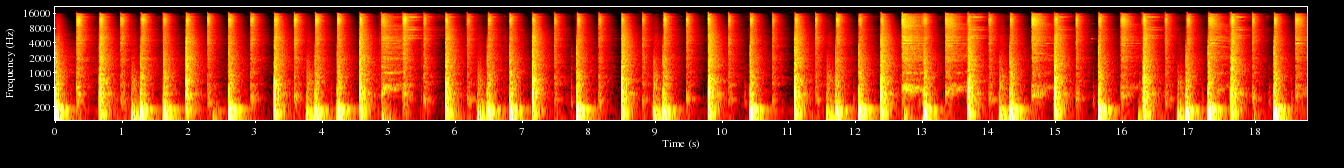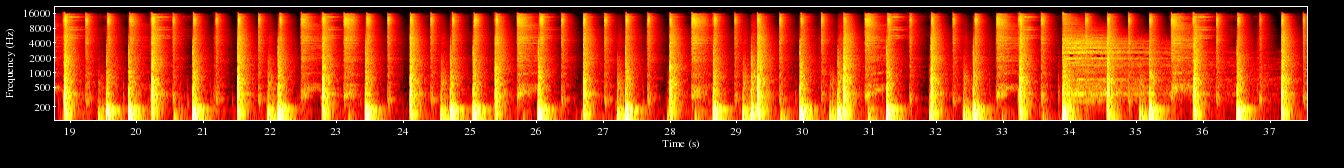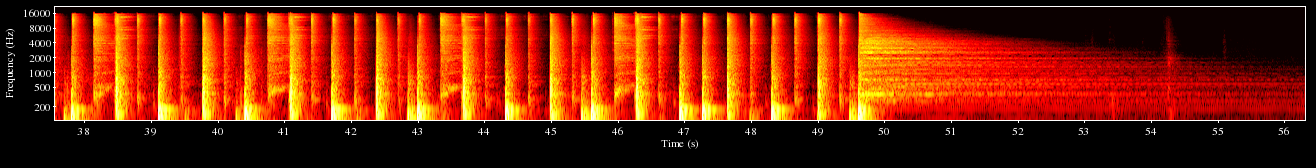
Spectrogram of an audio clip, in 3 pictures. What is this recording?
A straight fat drum beat played on my hip hop drum kit:
18" Tamburo kick
12x7" Mapex snare
14x6" Gretsch snare (fat)
14" old Zildjian New Beat hi hats w tambourine on top
18"+20" rides on top of each other for trashy effect
21" Zildjian K Custom Special Dry Ride
14" Sabian Encore Crash
18" Zildjian A Custom EFX Crash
